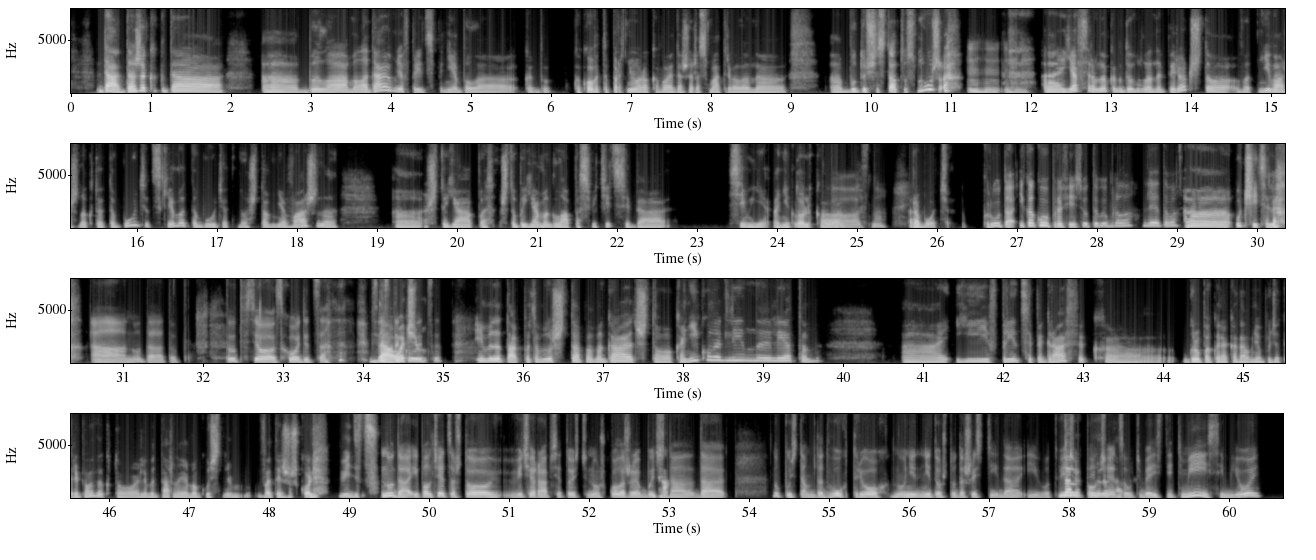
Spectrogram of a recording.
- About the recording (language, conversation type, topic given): Russian, podcast, Как вы выбираете между семьёй и карьерой?
- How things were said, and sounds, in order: tapping; chuckle; chuckle; laughing while speaking: "видеться"; other background noise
